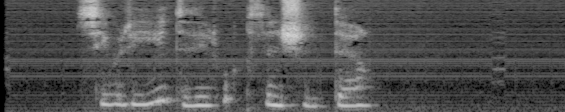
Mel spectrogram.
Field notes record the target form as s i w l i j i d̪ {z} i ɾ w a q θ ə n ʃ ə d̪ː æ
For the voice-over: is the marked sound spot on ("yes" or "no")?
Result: no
